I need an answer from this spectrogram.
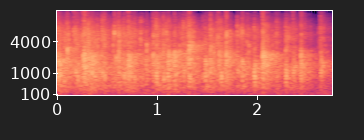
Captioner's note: applause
